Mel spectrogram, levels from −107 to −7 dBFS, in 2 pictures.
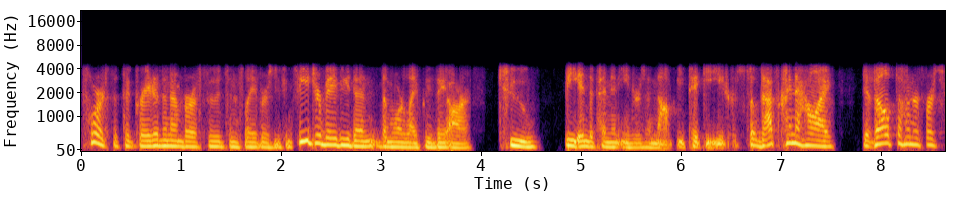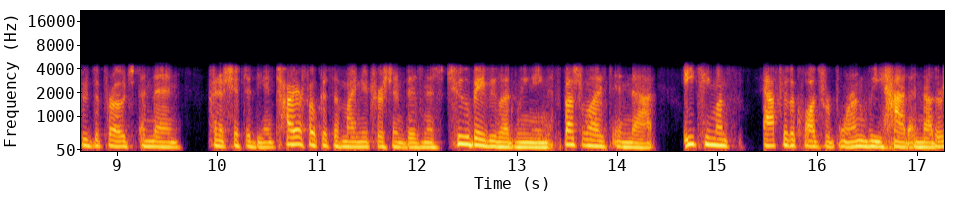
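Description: From start to finish the speech has been through Opus voice compression running its SILK linear-prediction coder in narrowband mode, with the bitrate starved to the point where the excitation is coded only coarsely; the damage fits a rate of about 6 kbps. The band is cut off near 4.3 kHz, so the speech sounds muffled and telephone-like, and the crude excitation adds a hoarse, slightly robotic grain throughout.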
